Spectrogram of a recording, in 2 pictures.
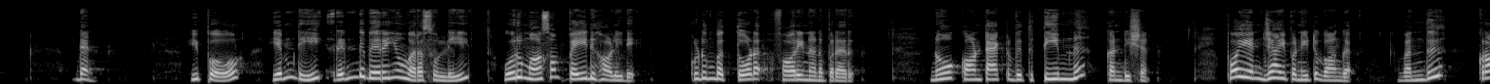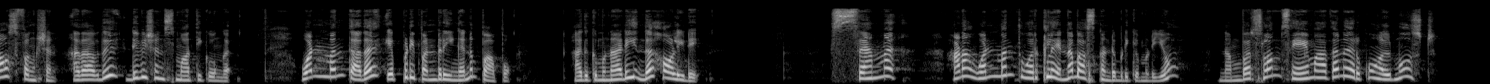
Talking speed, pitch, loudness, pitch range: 105 wpm, 255 Hz, -21 LUFS, 215-315 Hz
